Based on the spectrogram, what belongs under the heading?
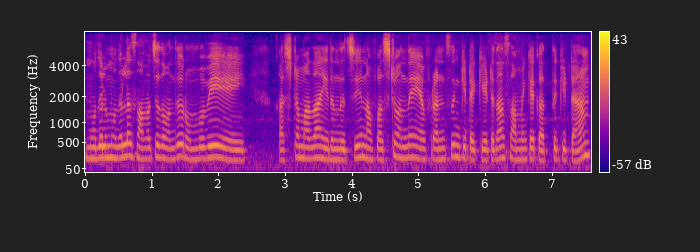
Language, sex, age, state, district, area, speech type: Tamil, male, 45-60, Tamil Nadu, Cuddalore, rural, spontaneous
